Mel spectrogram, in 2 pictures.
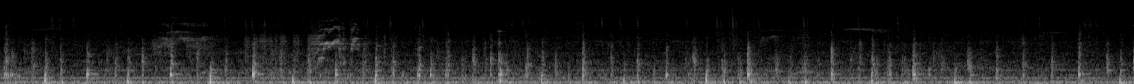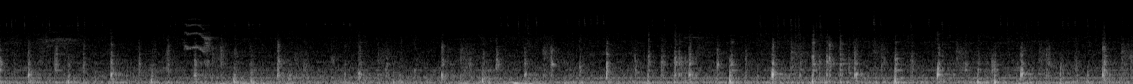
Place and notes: Perugia, Italia - Escalators outside rocca paolina
25 May 2014, ~18:00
